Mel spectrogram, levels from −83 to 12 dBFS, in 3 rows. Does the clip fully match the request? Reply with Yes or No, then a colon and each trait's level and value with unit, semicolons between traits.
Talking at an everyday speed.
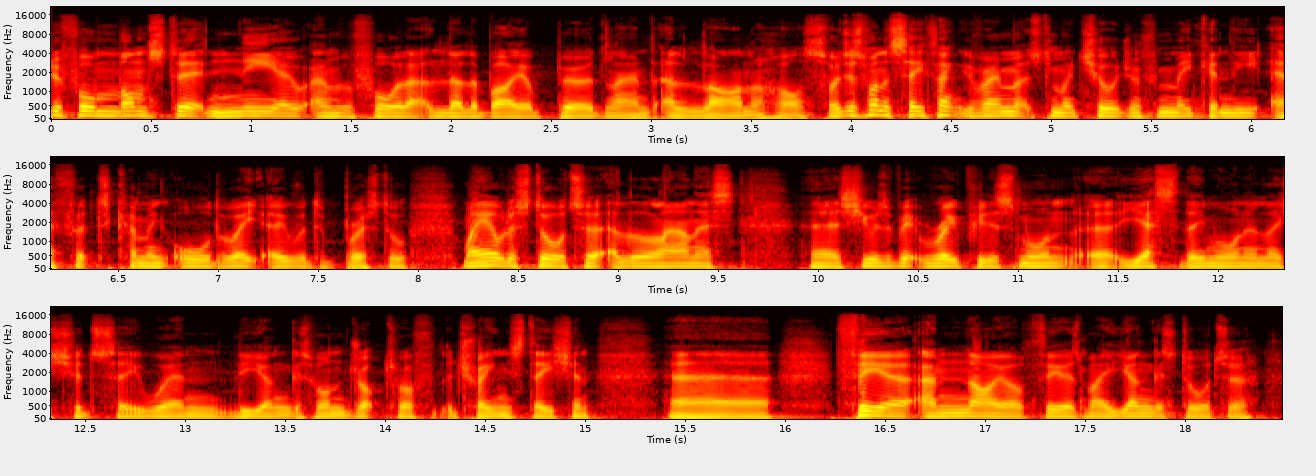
No: fast, 235 wpm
